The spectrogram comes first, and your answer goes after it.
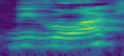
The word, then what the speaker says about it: bivouac: find a name of it, and Ciel Mon Bivouac, it was kind of good. So this is a good point to ask you about how exactly do you say the word, because in Hebrew, the word bivouac is something we use because there's no something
